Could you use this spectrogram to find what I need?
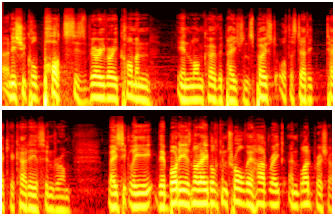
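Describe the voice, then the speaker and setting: Delivered at a fairly quick pace with an Australian accent, the sound is dry and close with no echo. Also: man, fairly high pitch for a man, ordinary pitch variation. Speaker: epidemiologist. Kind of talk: conference talk.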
